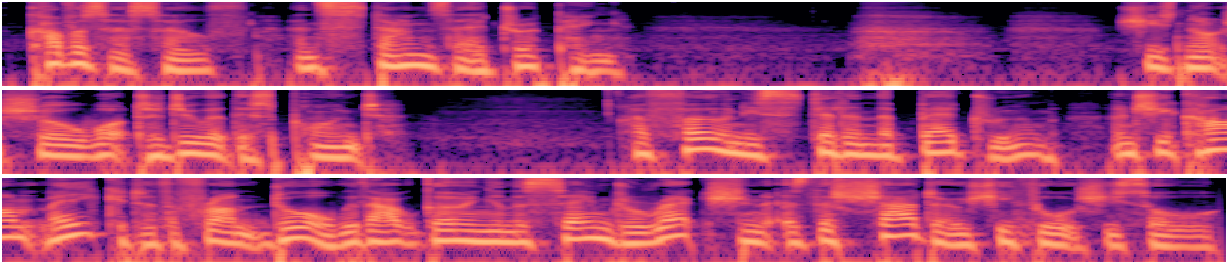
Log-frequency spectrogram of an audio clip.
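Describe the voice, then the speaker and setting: A woman narrates a scripted story in a measured, expressive way. Her pitch moves freely and keeps the reading animated. The recording is very dry and close, with no sense of a room. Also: dry recording. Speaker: audiobook narrator.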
